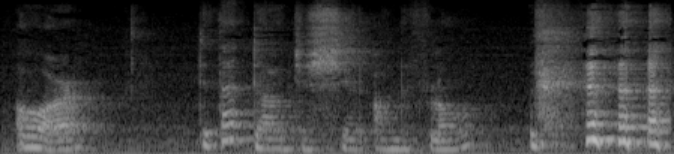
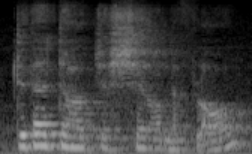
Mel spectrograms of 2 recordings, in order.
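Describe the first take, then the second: First: The words are spoken slowly and softly. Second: The words are spoken at a quick, normal pace.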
